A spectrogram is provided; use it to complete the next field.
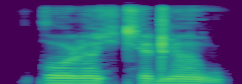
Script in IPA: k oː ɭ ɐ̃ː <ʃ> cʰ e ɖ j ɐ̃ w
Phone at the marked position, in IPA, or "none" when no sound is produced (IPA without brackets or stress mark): ç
